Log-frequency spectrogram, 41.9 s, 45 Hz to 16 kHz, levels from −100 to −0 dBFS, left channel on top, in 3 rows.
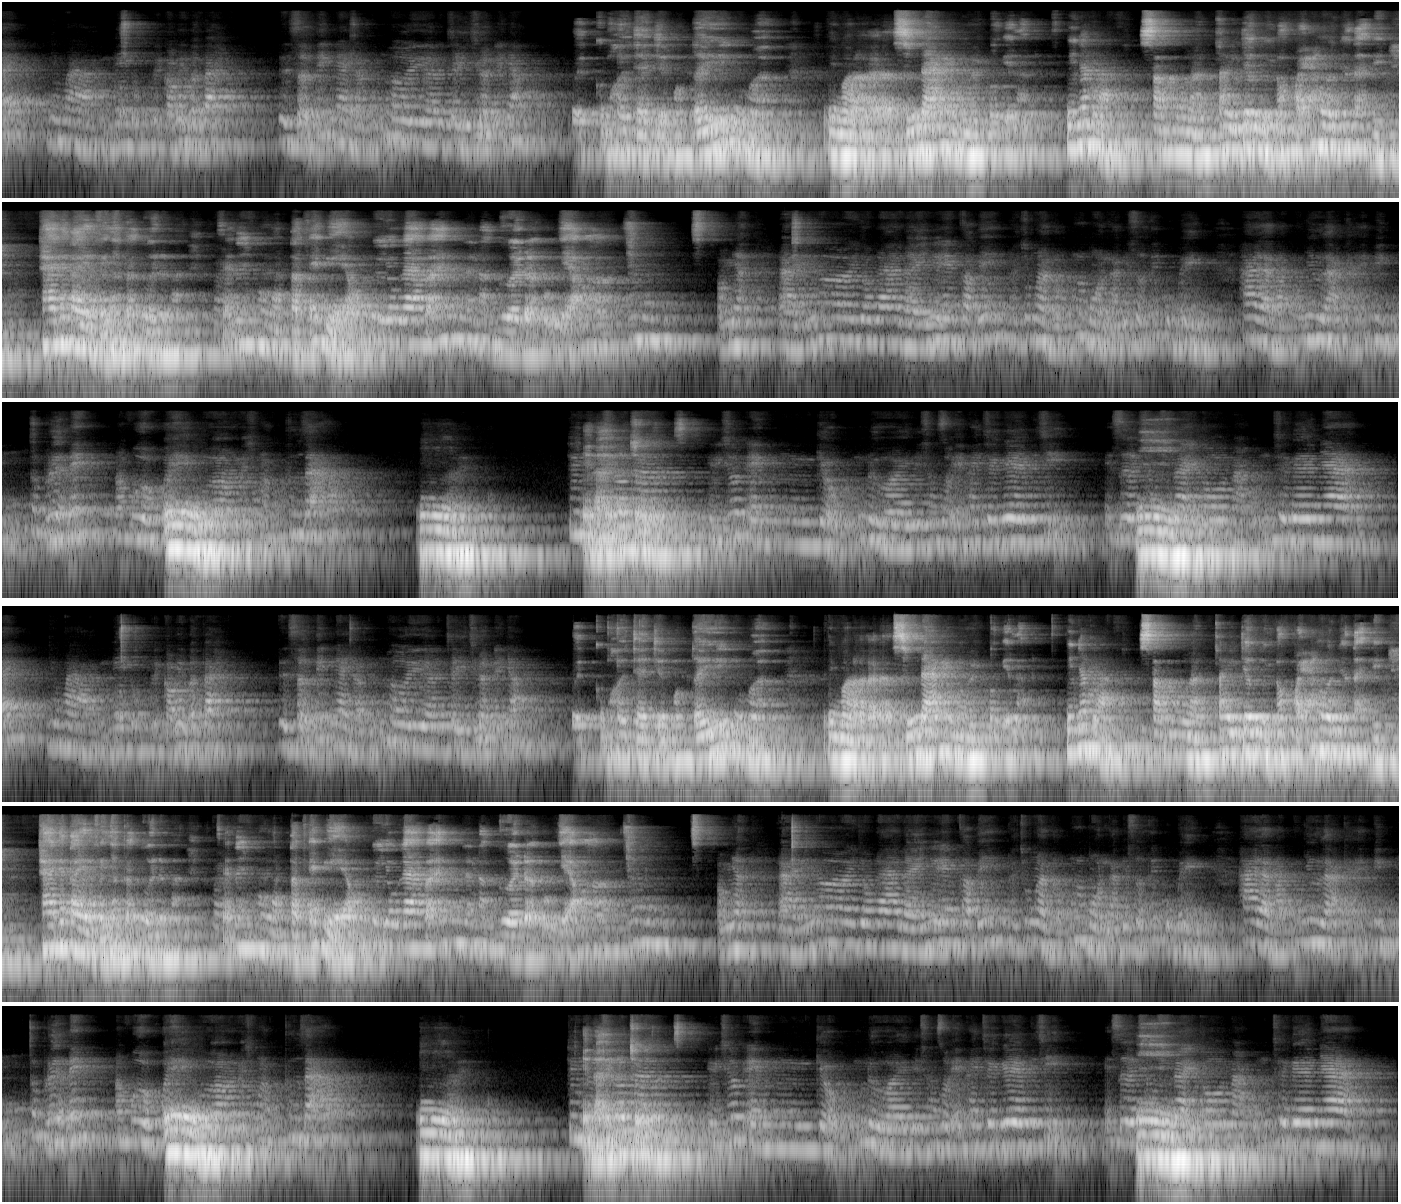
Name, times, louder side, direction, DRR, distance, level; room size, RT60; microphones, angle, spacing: voice 1, 0.0-2.3 2.8-5.2 6.9-7.0 7.8-7.9 10.7-11.0 13.8-14.1 16.1-16.4 18.2-19.0 20.2-20.7 21.1-26.0 26.3-31.3 32.4-32.7 33.6-34.6 35.0-38.6 39.0-41.5, equal, 45° right, -4 dB, 6.0 m, -31 dB
voice 2, 5.7-7.8 8.2-10.3 10.7-14.0 14.3-15.8 16.2-18.4 18.7-20.2 29.6-30.0 32.1-32.8 33.8-34.5 39.3-40.0, equal, 80° right, 1 dB, 3.8 m, -17 dB
23.0 x 8.4 x 7.3 m, 1.5 s
head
